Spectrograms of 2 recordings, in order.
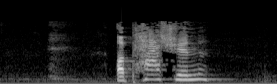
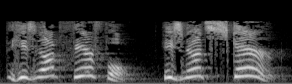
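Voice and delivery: slow, weighty and raised; preacher driving home Paul's courage, slow; emphatic slow preaching; 7 semitones higher, 4 dB louder, slower than usual. Real, not acted. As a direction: press each word home slowly.

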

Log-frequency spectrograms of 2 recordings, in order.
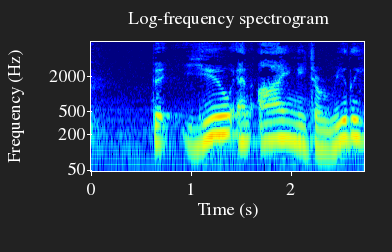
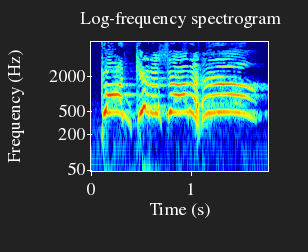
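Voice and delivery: high, loud, desperate shout; frantic cry; 11 dB louder than usual. Pretend. Preacher plays himself in the dungeon, frantic shout. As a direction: yell for rescue, hammed up.

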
